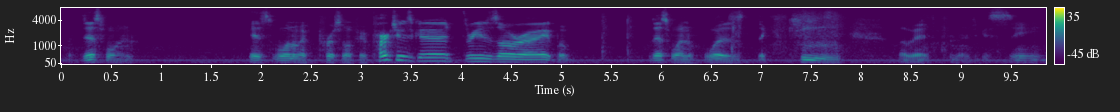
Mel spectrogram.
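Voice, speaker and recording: A man's voice: lowish voice, big pitch swings, moderate pace, vocal fry, highs cut off, background noise. A man casually rambling to camera as he shows off his collection, enthusiastic and full of fillers. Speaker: video host showing his tape collection.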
